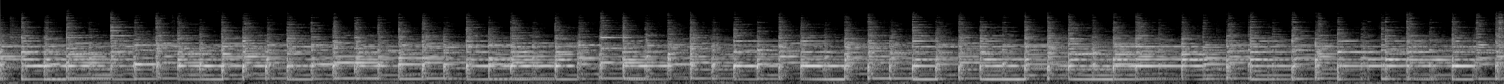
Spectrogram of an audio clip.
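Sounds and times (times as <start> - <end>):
flat gongs beaten in fast rhythm: 0.0 - 15.0.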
